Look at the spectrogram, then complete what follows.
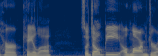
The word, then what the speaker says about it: Kala: irregular around these parts, she has said that I can call her Kala, but everybody else I know calls her Kayla.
